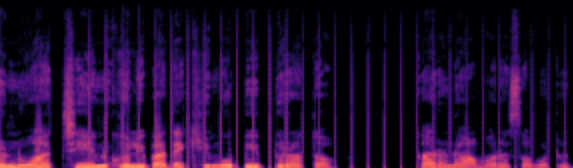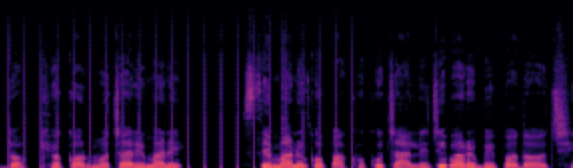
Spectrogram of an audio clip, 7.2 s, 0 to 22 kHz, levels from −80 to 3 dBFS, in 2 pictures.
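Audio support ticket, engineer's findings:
Microphone overload, 0.00–0.26 s, 0.65–1.11 s, 1.43–1.55 s: harsh crackle on loud syllables, peaks about 3, 7 and 1 dB over full scale, likely input gain too high. Waveform shows flat-topped peaks, spectrogram shows broadband smear.

Wi-Fi interference, 0.49–5.88 s: ticking roughly 20 dB under the speech, repeating every 102.4 ms, so beacon pickup rectified in the audio circuit. Thin vertical stripes on the spectrogram.

Microphone volume stepped down, 0.80 s and 1.80 s: level drops by about 2 dB, then by about 6 dB, likely automatic gain control reacting to the clipping. Waveform envelope shrinks abruptly at each point.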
